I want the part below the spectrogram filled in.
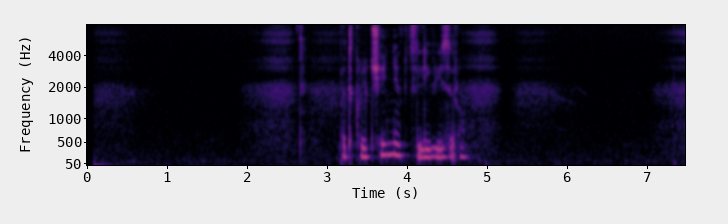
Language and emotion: Russian, neutral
